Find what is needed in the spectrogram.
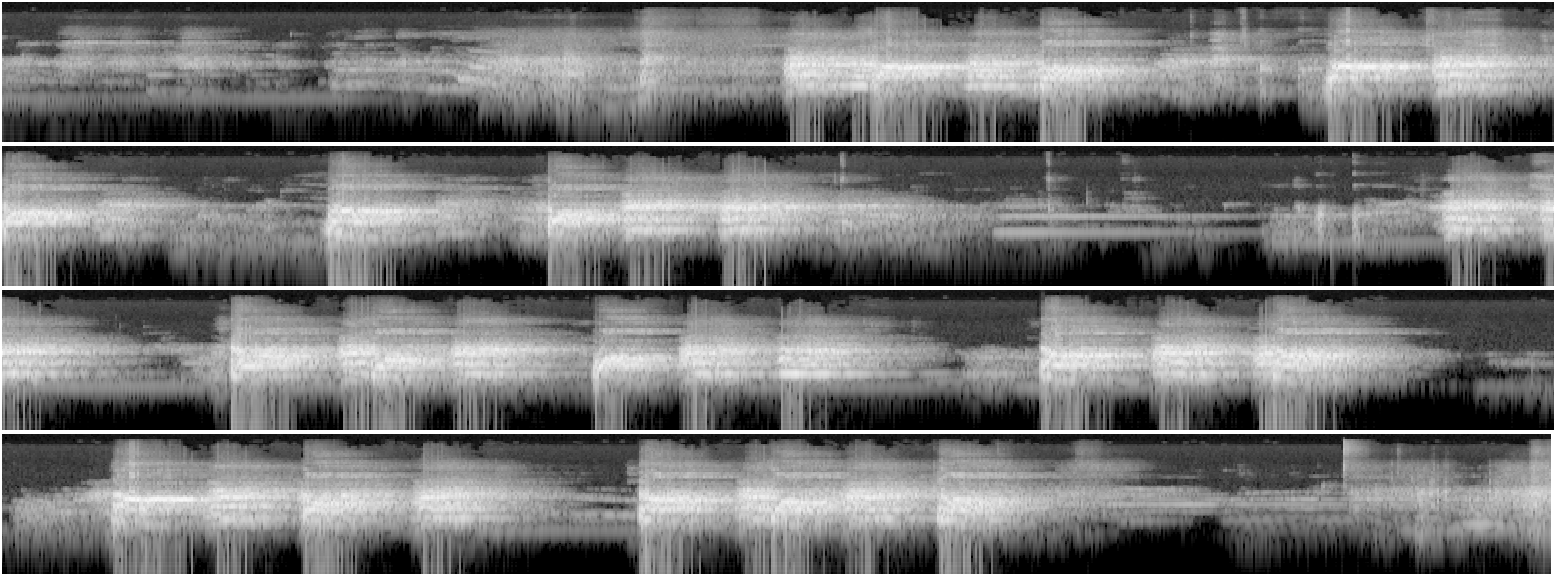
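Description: Dogs barking in a shelter kennel block, in repeated loud bouts every couple of seconds with a short lull about halfway through.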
